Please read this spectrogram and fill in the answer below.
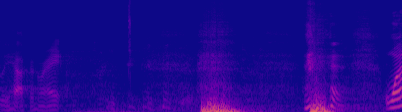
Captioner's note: audience chuckling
